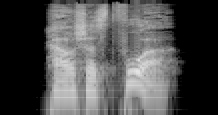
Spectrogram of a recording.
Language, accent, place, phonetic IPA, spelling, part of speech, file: German, Germany, Berlin, [ˌhɛʁʃəst ˈfoːɐ̯], herrschest vor, verb, De-herrschest vor.ogg
- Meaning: second-person singular subjunctive I of vorherrschen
